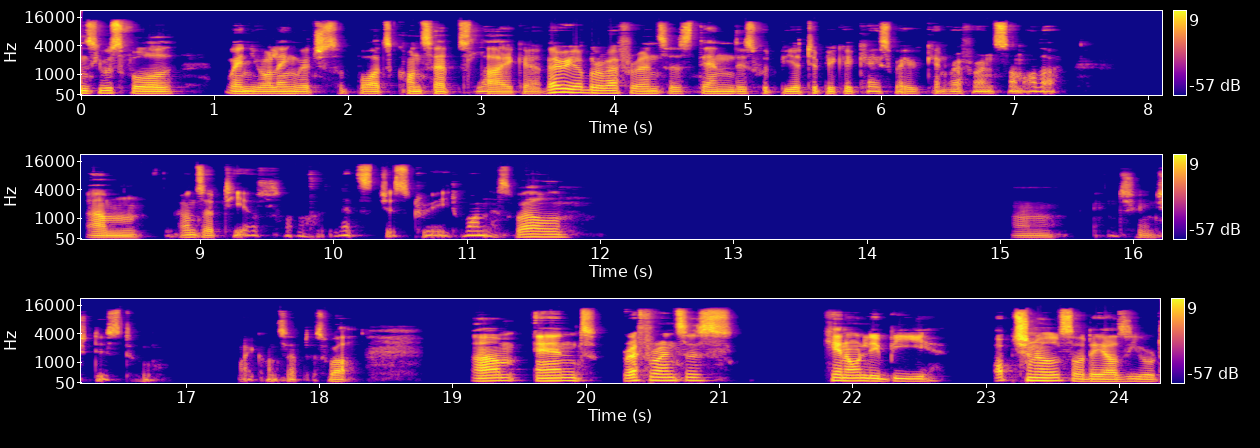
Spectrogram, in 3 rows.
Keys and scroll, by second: 10.0 super+space, 13.8 BackSpace, 14.9 BackSpace, 14.9 super+space, 20.6 super+space.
